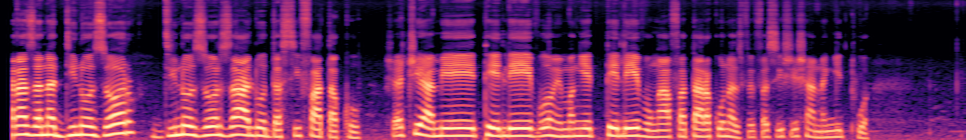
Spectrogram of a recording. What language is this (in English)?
Tesaka Malagasy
